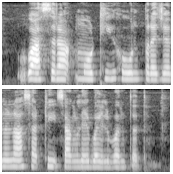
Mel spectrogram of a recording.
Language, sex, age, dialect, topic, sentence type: Marathi, female, 41-45, Southern Konkan, agriculture, statement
